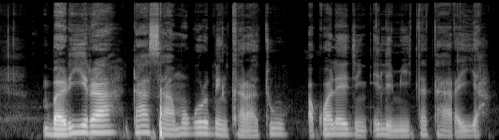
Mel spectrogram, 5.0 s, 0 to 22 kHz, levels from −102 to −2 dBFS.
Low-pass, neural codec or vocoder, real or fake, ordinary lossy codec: none; none; real; none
